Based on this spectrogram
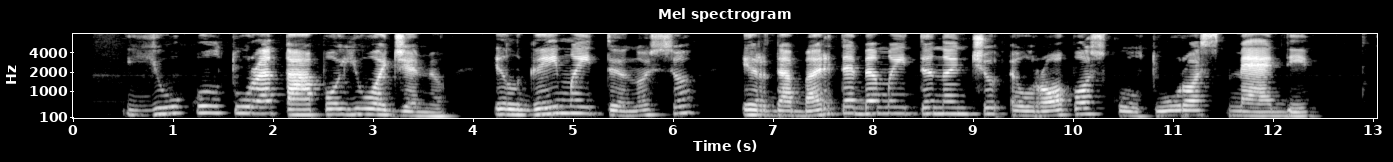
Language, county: Lithuanian, Šiauliai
